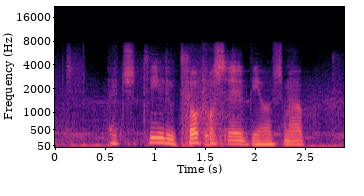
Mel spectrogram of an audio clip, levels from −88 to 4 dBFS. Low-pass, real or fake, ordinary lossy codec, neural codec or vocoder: none; fake; none; codec, 16 kHz, 0.5 kbps, X-Codec, HuBERT features, trained on balanced general audio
